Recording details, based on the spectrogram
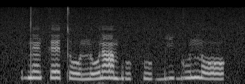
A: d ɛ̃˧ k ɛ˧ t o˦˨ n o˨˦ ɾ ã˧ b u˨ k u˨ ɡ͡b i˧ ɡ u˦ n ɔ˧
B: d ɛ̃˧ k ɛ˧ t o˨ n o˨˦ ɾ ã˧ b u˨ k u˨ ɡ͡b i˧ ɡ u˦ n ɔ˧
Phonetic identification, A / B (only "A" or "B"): B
